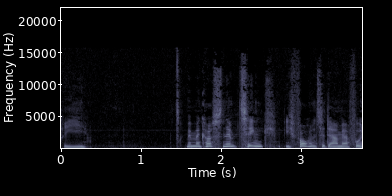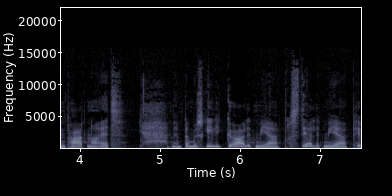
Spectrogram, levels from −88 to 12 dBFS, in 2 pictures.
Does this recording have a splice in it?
yes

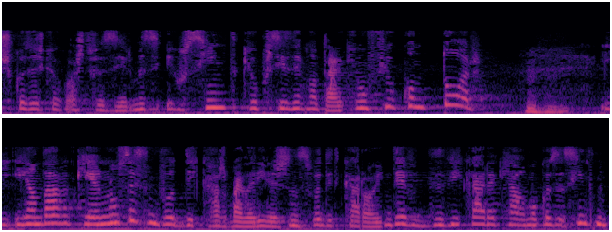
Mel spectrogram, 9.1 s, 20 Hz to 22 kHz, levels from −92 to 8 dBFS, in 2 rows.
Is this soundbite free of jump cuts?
no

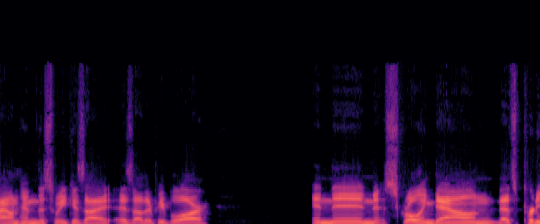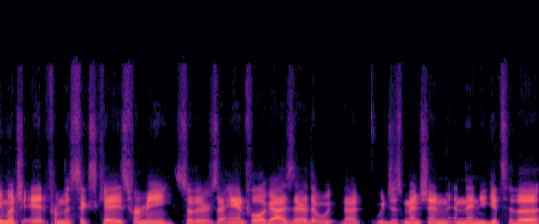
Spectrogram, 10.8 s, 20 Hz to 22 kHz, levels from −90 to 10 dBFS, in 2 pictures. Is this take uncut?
yes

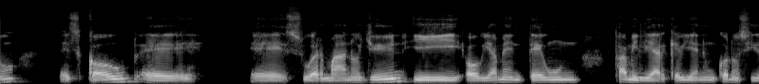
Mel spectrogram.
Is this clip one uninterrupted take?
yes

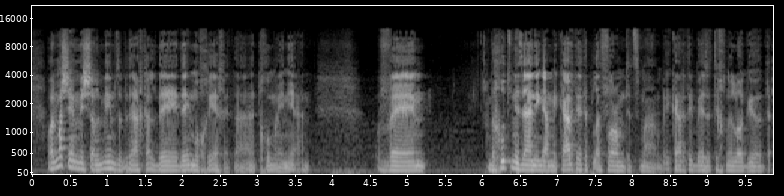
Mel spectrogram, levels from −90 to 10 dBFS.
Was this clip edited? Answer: no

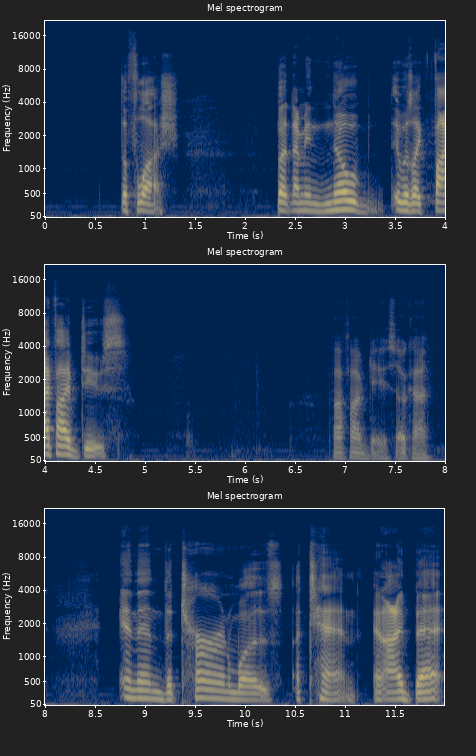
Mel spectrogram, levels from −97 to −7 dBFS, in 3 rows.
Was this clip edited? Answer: yes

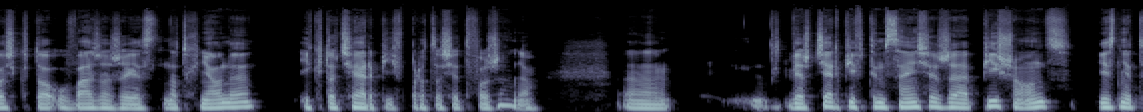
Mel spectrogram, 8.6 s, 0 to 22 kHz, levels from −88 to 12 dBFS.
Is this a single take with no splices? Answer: yes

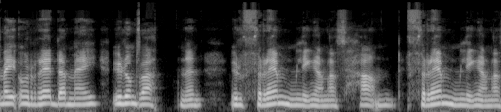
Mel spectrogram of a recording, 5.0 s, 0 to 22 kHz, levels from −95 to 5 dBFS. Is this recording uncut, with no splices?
no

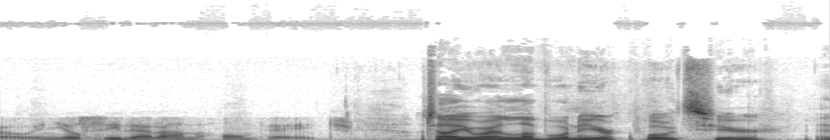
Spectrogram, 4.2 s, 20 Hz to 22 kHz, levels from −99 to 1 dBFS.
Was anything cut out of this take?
yes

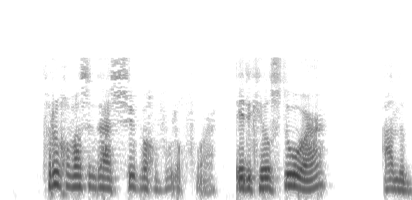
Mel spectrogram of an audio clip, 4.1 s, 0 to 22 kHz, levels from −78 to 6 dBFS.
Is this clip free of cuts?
no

